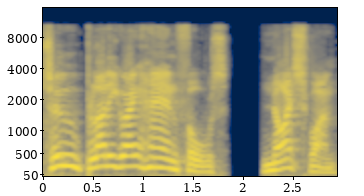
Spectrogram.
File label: Cheer, voice commands male; svencoop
